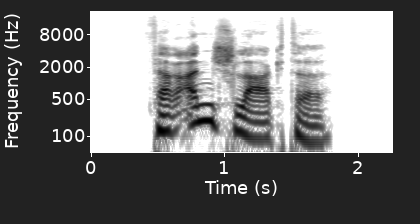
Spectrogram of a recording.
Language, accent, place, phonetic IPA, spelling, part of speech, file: German, Germany, Berlin, [fɛɐ̯ˈʔanʃlaːktə], veranschlagte, adjective / verb, De-veranschlagte.ogg
- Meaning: inflection of veranschlagen: 1. first/third-person singular preterite 2. first/third-person singular subjunctive II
